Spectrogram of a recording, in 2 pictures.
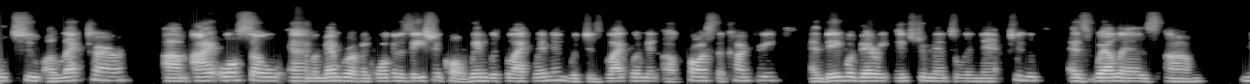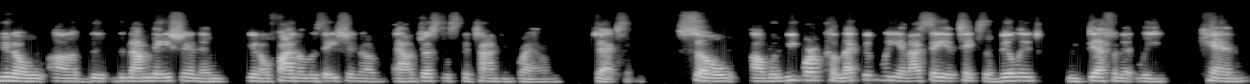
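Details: Adult woman speaking; typical voice.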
